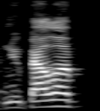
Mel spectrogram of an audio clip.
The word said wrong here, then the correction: Nebula: Are you sure it's not pronounced Nebula Awards? – Whatever.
